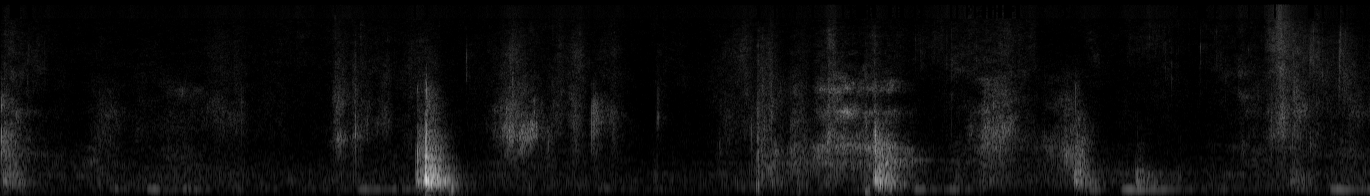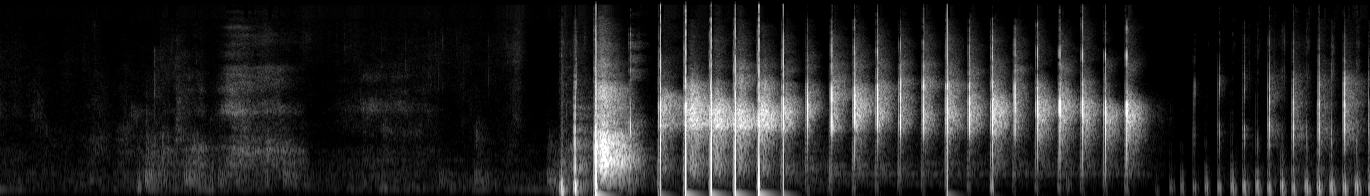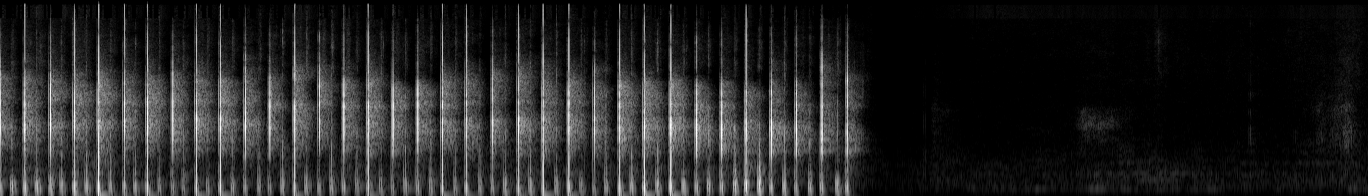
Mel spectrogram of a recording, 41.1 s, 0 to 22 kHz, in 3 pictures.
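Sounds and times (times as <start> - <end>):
hands tapping on head: 19.3 - 36.0.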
